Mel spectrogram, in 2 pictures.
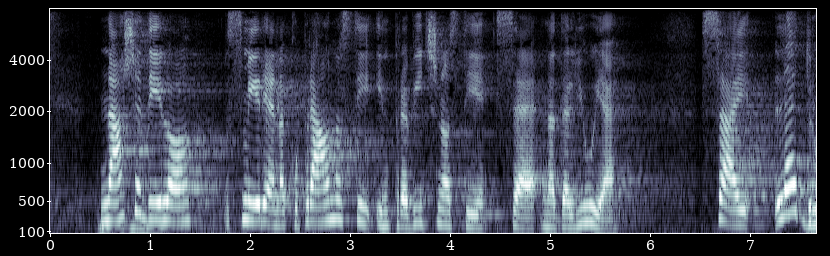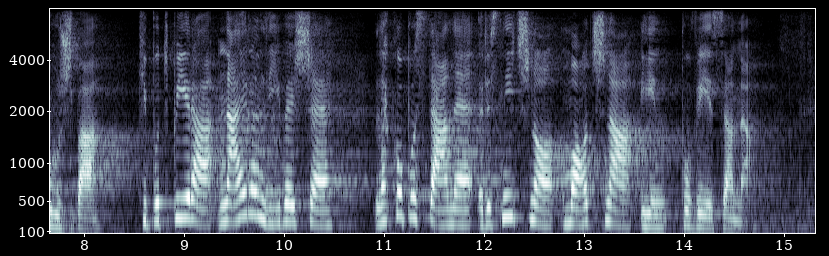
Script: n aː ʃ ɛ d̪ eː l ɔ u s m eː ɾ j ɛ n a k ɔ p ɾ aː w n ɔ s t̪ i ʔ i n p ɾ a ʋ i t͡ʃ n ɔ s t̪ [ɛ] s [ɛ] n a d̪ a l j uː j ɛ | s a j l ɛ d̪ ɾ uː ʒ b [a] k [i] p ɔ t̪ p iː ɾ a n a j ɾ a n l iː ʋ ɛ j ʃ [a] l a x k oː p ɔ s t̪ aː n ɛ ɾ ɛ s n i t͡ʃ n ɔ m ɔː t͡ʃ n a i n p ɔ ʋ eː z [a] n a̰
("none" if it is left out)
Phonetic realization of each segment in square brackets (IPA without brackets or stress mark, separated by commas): i, ɛ, a, i, ɛ, a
